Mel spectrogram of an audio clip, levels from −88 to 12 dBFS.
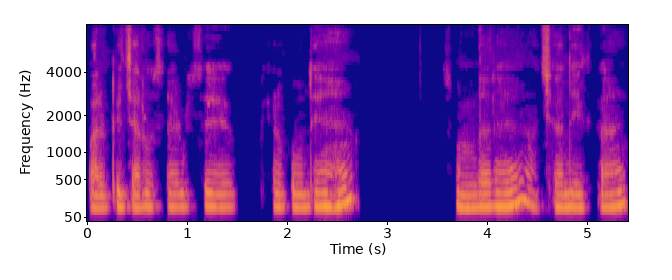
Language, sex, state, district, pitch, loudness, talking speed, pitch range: Hindi, male, Bihar, Purnia, 155 Hz, -21 LUFS, 145 wpm, 150-160 Hz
